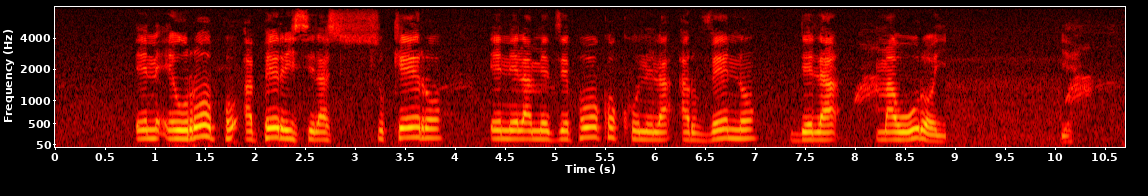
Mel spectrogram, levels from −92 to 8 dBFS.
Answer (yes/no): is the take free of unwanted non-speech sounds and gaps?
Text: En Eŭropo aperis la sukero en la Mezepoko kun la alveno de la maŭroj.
yes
